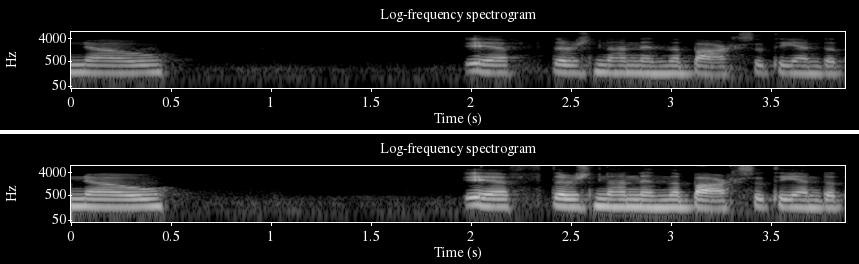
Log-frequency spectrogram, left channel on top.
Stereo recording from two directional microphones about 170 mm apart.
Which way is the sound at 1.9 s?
45° right (ahead or behind).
